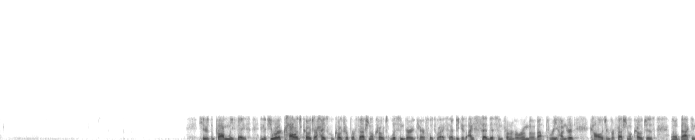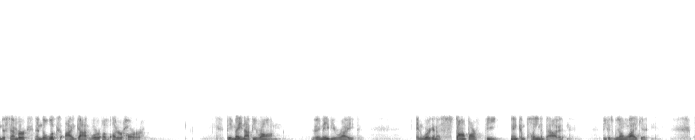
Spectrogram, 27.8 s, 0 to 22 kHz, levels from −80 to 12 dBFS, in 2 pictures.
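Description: Speech passed through the G.729 codec for its whole length. Its coding, which fits the 8 kbit/s G.729A variant, rebuilds the sound from a filter model and sparse pulses, so the voice comes across plainly rough and synthetic, confined to about 150 Hz to 3.7 kHz, with nothing above 3.8 kHz.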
